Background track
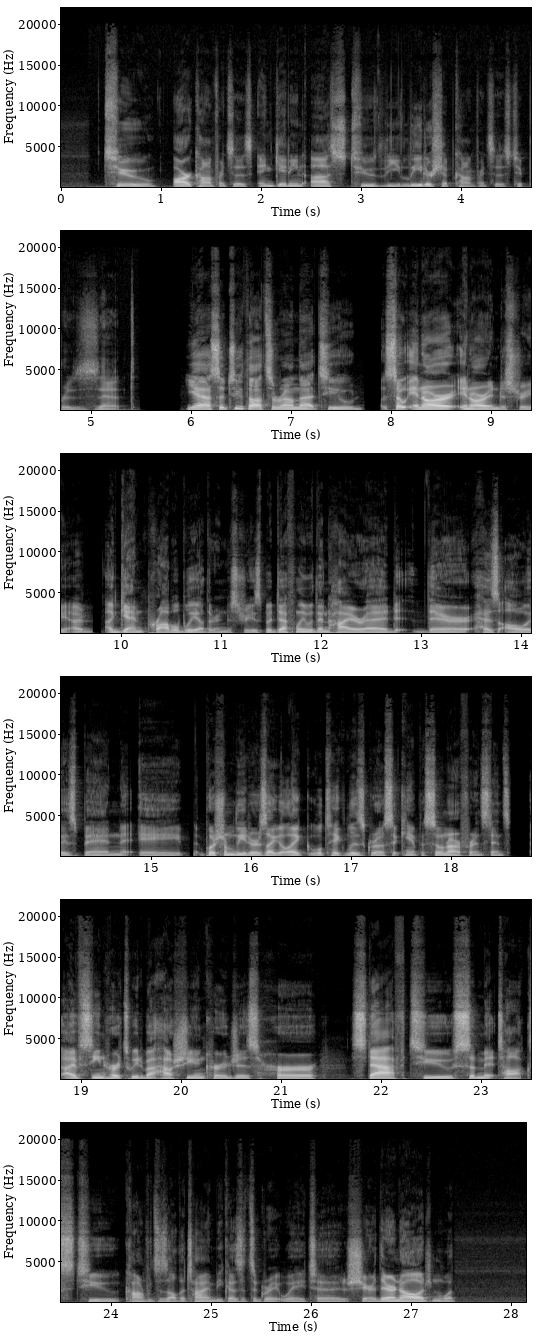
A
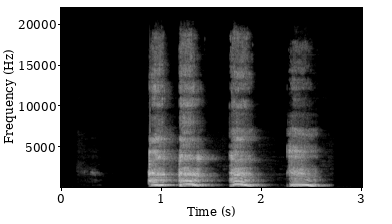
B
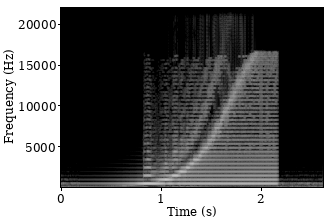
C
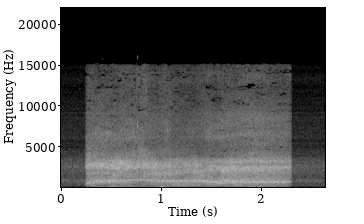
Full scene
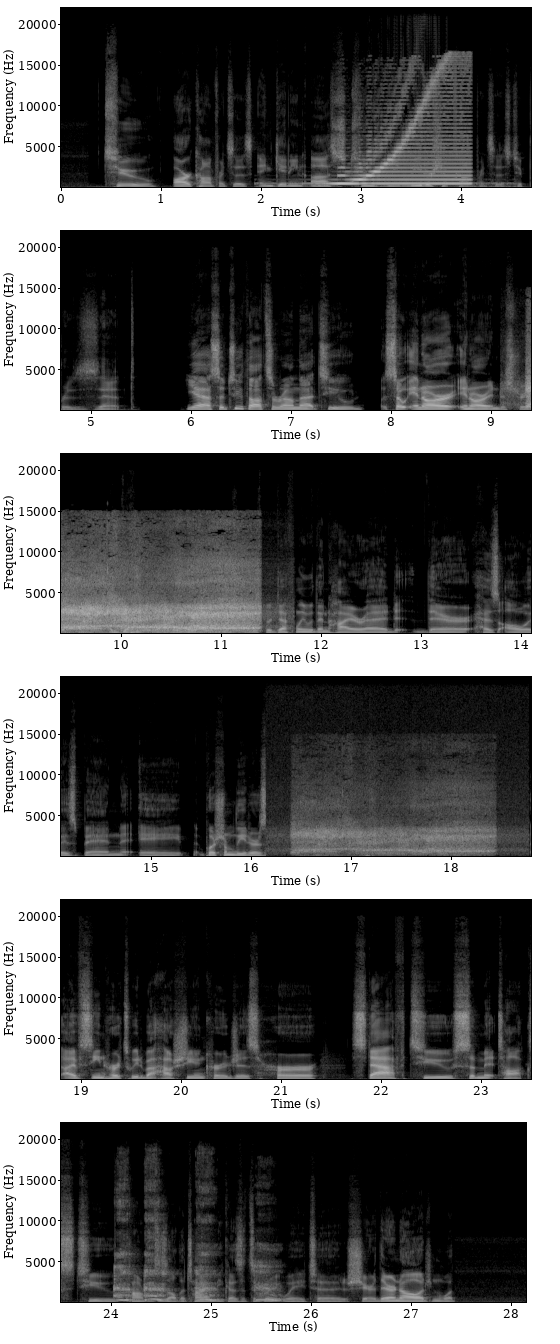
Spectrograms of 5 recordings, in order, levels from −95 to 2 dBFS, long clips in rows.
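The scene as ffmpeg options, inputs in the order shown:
-filter_complex "[3:a]asplit=2[s0][s1];[0:a]volume=0.211[s2];[s1]aeval=exprs='val(0)+0.5*0.00944*sgn(val(0))':c=same[s3];[s2]asplit=2[s4][s5];[s4]atrim=end=16.154[s6];[s3]atrim=end=2.64,asetpts=PTS-STARTPTS,volume=0.2[s7];[s5]atrim=start=18.786[s8];[2:a]atrim=end=2.62,asetpts=PTS-STARTPTS,volume=0.596,afade=t=in:d=0.004:c=hsin,afade=t=out:st=2.616:d=0.004:c=hsin,adelay=1940[s9];[s0]atrim=end=2.64,asetpts=PTS-STARTPTS,volume=0.75,afade=t=in:d=0.004:c=hsin,afade=t=out:st=2.636:d=0.004:c=hsin,adelay=9100[s10];[1:a]atrim=end=3.01,asetpts=PTS-STARTPTS,volume=0.133,afade=t=in:d=0.004:c=hsin,afade=t=out:st=3.006:d=0.004:c=hsin,adelay=23150[s11];[s6][s7]acrossfade=d=0.004:c1=hsin:c2=hsin[s12];[s12][s8]acrossfade=d=0.004:c1=hsin:c2=hsin[s13];[s13][s9][s10][s11]amix=inputs=4:normalize=0"

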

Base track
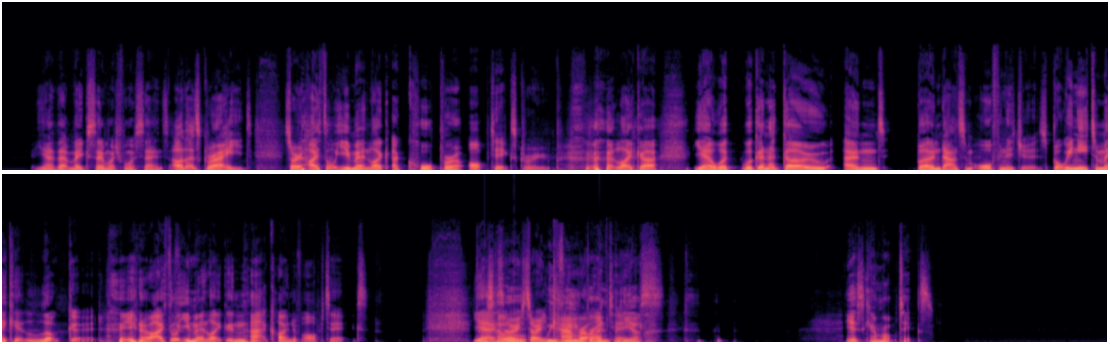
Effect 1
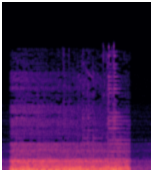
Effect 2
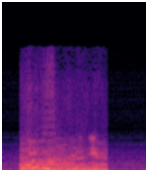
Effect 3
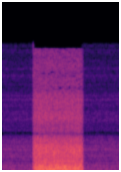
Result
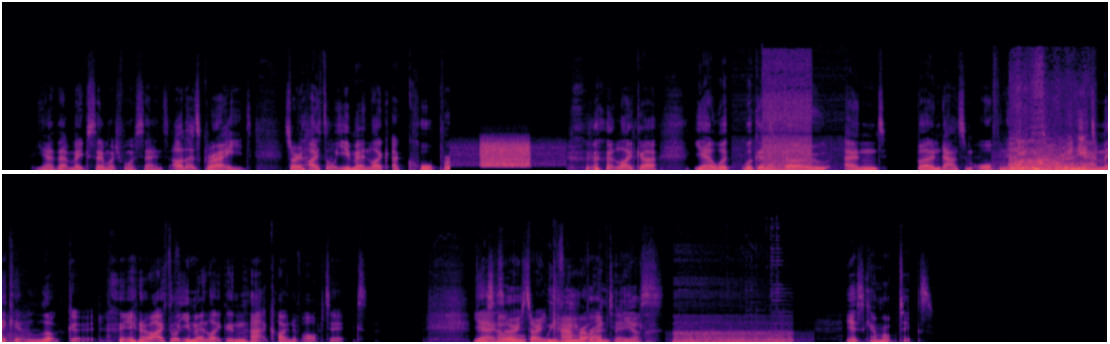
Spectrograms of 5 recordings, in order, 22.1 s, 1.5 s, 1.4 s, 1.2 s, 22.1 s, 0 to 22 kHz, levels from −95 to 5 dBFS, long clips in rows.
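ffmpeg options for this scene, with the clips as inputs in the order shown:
-filter_complex "[3:a]asplit=2[s0][s1];[0:a]volume=0.188[s2];[s0]highpass=f=390:t=q:w=0.5412,highpass=f=390:t=q:w=1.307,lowpass=f=3100:t=q:w=0.5176,lowpass=f=3100:t=q:w=0.7071,lowpass=f=3100:t=q:w=1.932,afreqshift=240[s3];[2:a]aecho=1:1:3.4:0.45[s4];[1:a]equalizer=f=3400:t=o:w=1.2:g=-4[s5];[s2]asplit=3[s6][s7][s8];[s6]atrim=end=4.474[s9];[s3]atrim=end=1.17,asetpts=PTS-STARTPTS,volume=0.282[s10];[s7]atrim=start=5.636:end=17.694[s11];[s5]atrim=end=1.49,asetpts=PTS-STARTPTS,volume=0.133[s12];[s8]atrim=start=19.176[s13];[s1]atrim=end=1.17,asetpts=PTS-STARTPTS,volume=0.133,afade=t=in:d=0.004:c=hsin,afade=t=out:st=1.166:d=0.004:c=hsin,adelay=7290[s14];[s4]atrim=end=1.44,asetpts=PTS-STARTPTS,volume=0.473,afade=t=in:d=0.004:c=hsin,afade=t=out:st=1.436:d=0.004:c=hsin,adelay=9890[s15];[s9][s10]acrossfade=d=0.004:c1=hsin:c2=hsin[s16];[s16][s11]acrossfade=d=0.004:c1=hsin:c2=hsin[s17];[s17][s12]acrossfade=d=0.004:c1=hsin:c2=hsin[s18];[s18][s13]acrossfade=d=0.004:c1=hsin:c2=hsin[s19];[s19][s14][s15]amix=inputs=3:normalize=0"

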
